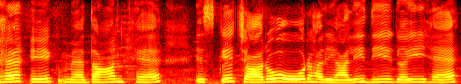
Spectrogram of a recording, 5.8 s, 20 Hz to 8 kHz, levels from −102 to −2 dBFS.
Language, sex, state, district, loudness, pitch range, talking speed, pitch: Hindi, female, Bihar, Madhepura, -24 LUFS, 240-275 Hz, 75 wpm, 255 Hz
